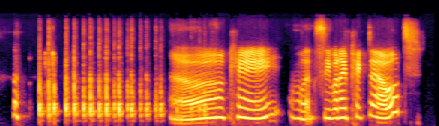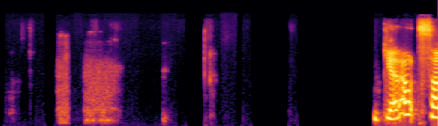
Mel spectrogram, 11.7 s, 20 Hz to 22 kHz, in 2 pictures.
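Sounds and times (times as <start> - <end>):
pens tapped as a drum roll: 0.5 - 2.3
speech: 2.3 - 5.6, 11.0 - 11.6.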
